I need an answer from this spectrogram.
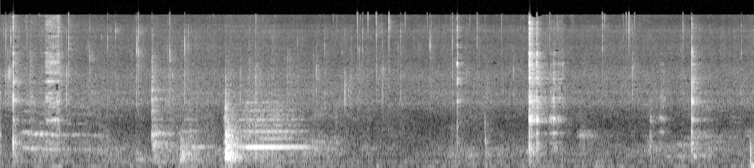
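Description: Chicken-and-dal shami kebabs sizzling in shallow oil in a frying pan, with sharp clicks of metal tongs as the fried kebabs are lifted out and set on a plate, the loudest about two-thirds of the way through.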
